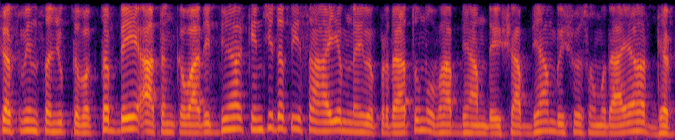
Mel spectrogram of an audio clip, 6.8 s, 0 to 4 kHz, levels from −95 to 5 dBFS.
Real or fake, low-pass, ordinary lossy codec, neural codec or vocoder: fake; 3.6 kHz; none; codec, 16 kHz, 8 kbps, FunCodec, trained on Chinese and English, 25 frames a second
